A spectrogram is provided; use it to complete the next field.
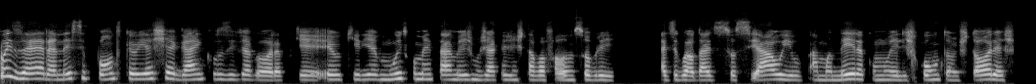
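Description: A woman has a normal speaking voice, fairly high in pitch, with fairly even intonation. She goes at a fairly quick pace, and the sound is dry and close with no echo. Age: 20s. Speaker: podcast co-host. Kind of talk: casual chat.

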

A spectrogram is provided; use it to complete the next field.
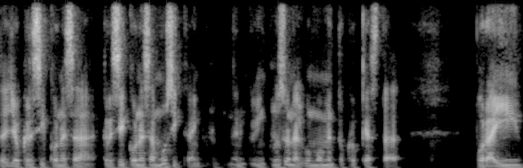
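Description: This man's voice sits at a medium pitch. The recording is very clean, with a silent background. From Tijuana, Mexico. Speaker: novelist. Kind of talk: interview. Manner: halting, many repetitions.

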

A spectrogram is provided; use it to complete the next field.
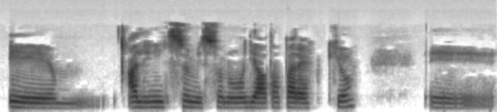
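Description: Her intonation monotone and flat, a woman speaks slowly enough to be called fairly slow, at a fairly low pitch. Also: long, frequent pauses. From Milan, Italy. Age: 20s. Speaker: podcast guest sharing personal story. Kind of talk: personal testimony.

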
